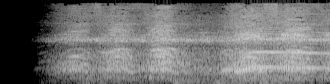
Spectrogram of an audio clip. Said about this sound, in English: Night after night, crowds have been gathering in the Bulgarian capital, Sofia, chanting one word. Resignation, resignation.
